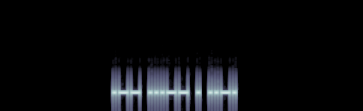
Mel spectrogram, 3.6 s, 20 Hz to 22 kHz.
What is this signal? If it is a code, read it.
Morse code, heard as a keyed tone, about 40 wpm, 700 Hz. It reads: W3EF
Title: Easy Call Signs Repeated 2x - 40wpm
